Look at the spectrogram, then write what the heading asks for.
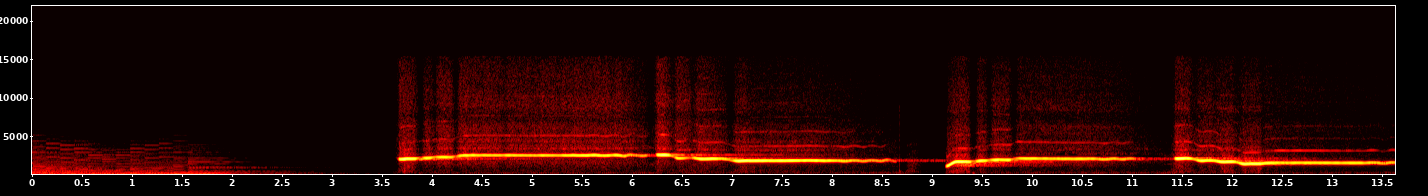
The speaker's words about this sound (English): So now let's get spooky and let the whistling begin.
